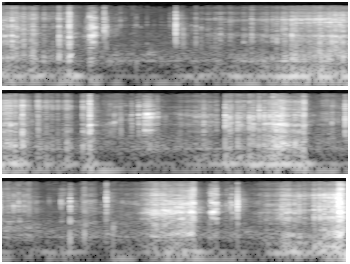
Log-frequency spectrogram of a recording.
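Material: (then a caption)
Soap. A dry green solid bar of soap has its surface scraped with a metal utility knife blade. The result is a run of quiet, bright, crisp scraping and crunching strokes with brief sharp clicks, ending on a louder, harsher scrape.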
